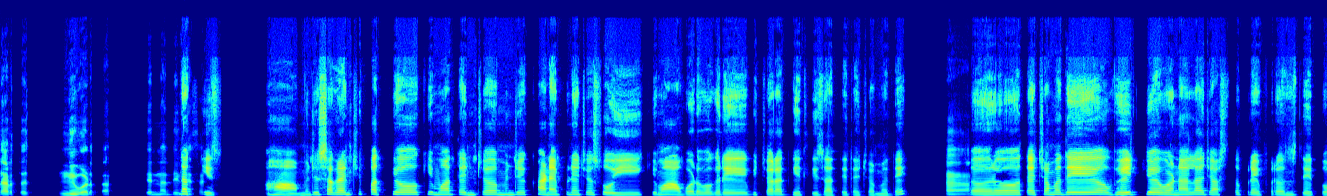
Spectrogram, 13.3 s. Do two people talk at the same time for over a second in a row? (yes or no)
no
